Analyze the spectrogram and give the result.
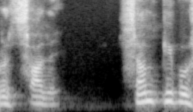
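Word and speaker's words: צדי: A sadi they pronounce as sadik. And the only reason they say is a sadic is they add the letter k to the word sadi.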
